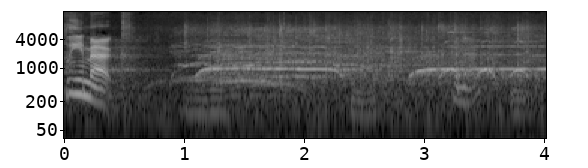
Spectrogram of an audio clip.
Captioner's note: applause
